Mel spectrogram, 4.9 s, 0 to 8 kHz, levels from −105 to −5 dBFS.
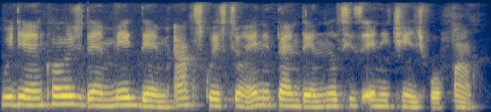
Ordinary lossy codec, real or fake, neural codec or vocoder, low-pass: AAC, 48 kbps; real; none; 7.2 kHz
